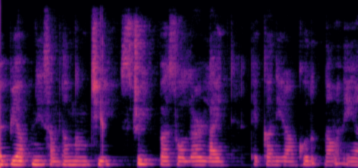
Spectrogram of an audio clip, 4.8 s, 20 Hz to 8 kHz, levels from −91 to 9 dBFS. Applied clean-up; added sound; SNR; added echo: neural mask model DeepFilterNet 3.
